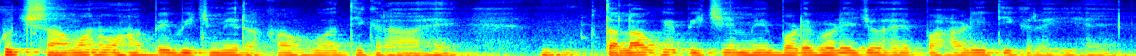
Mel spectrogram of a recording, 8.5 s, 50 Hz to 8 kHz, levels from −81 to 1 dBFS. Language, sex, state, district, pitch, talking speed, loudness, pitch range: Hindi, male, Maharashtra, Gondia, 120 Hz, 170 wpm, -18 LUFS, 120-125 Hz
